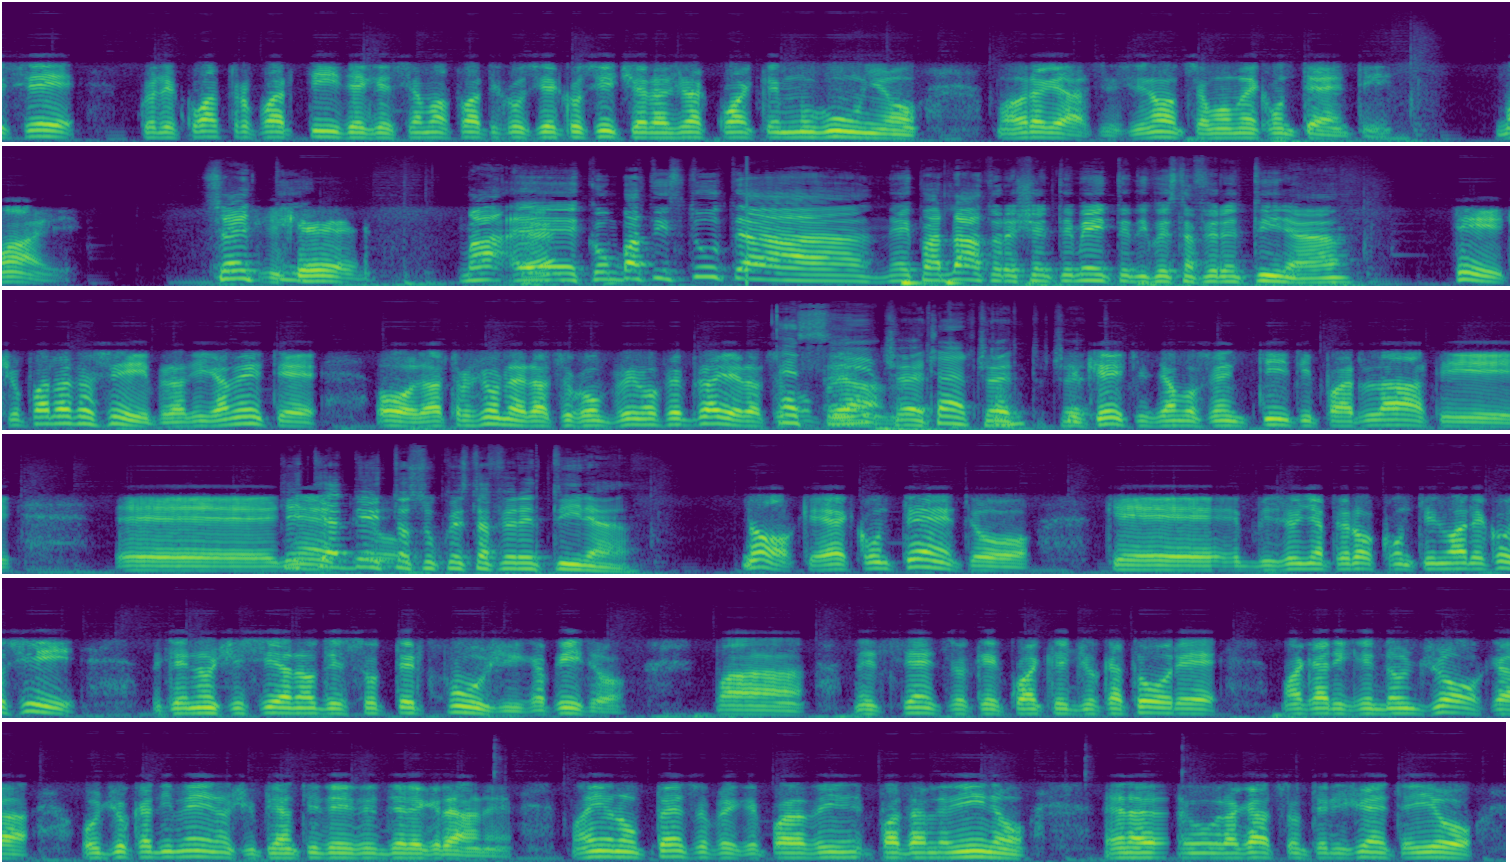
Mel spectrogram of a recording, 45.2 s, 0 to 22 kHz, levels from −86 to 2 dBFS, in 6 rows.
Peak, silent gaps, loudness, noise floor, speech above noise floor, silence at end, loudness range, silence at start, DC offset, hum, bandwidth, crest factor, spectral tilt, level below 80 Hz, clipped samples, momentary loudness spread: -2 dBFS; none; -17 LUFS; -60 dBFS; 43 dB; 0.15 s; 2 LU; 0 s; under 0.1%; none; 13.5 kHz; 16 dB; -6 dB/octave; -46 dBFS; under 0.1%; 7 LU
